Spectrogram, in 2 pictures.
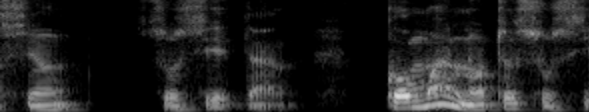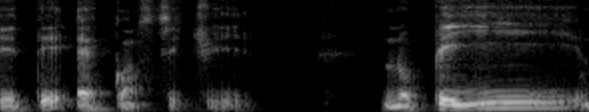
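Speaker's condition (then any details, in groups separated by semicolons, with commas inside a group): No condition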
